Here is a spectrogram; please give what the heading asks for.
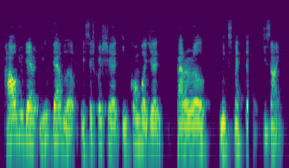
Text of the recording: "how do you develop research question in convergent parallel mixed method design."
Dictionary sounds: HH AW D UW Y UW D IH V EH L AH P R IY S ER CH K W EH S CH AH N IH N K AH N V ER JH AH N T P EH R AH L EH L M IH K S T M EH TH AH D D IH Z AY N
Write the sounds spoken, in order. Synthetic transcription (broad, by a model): HH AW D UW Y UW D IH V EH L AH P R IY S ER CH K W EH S SH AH N IH N K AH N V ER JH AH N P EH R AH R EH L M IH K S M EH T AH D D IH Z AY N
